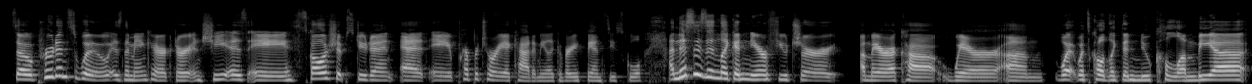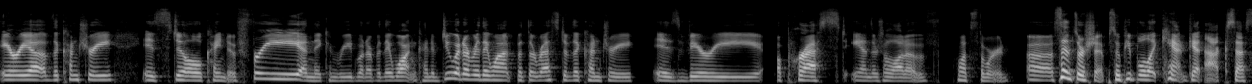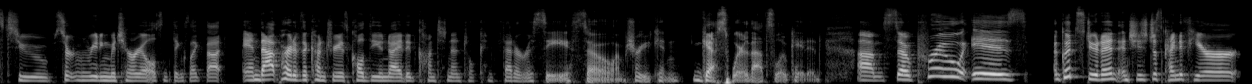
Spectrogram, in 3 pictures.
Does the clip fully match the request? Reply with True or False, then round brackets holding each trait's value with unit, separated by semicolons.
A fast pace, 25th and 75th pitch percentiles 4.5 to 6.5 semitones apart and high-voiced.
False (210 wpm; 3.7 semitones; 195 Hz)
